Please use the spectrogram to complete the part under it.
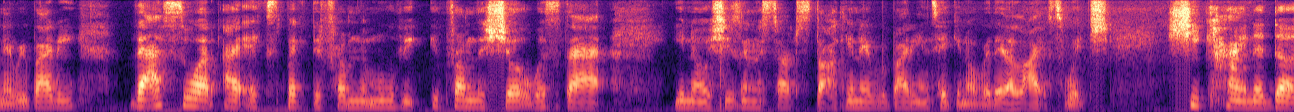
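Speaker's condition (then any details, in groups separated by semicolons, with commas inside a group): No condition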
